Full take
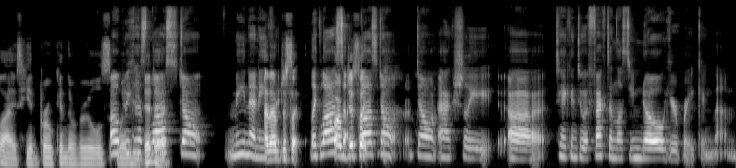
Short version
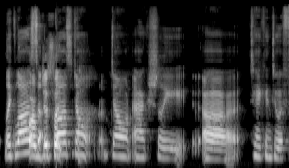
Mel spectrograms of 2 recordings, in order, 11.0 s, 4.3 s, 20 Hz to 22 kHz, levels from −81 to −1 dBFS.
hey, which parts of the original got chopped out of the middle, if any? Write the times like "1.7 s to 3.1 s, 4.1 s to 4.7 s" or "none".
none

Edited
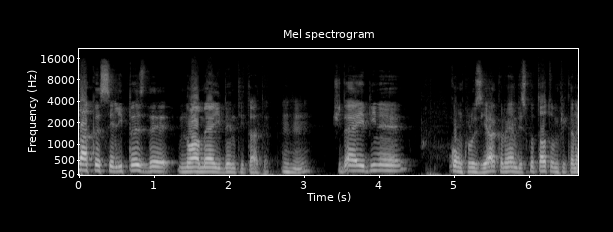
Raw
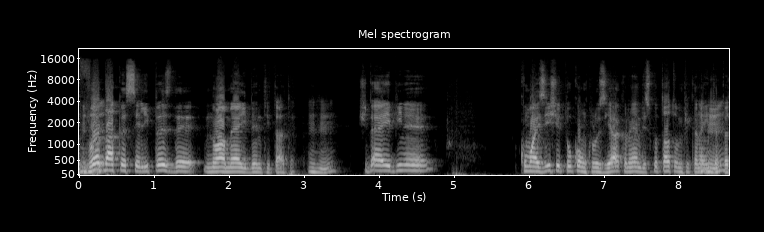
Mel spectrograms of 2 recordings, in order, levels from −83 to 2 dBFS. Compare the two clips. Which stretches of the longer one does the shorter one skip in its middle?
5.3 s to 6.6 s

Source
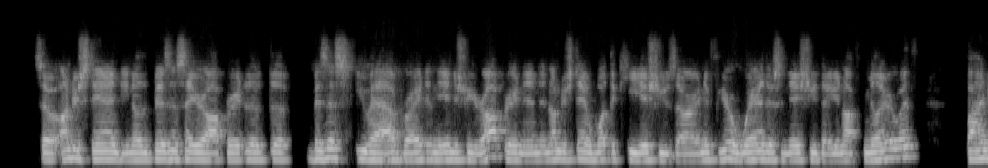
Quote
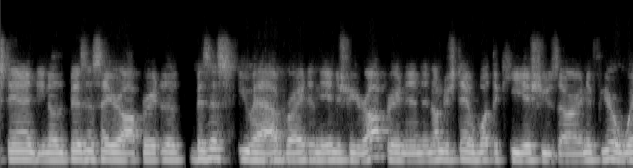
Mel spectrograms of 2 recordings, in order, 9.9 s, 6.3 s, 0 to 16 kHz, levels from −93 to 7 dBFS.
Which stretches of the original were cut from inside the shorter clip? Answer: 2.7 s to 3.0 s

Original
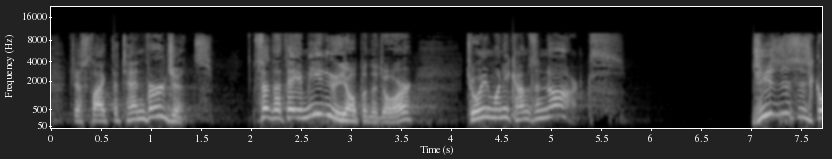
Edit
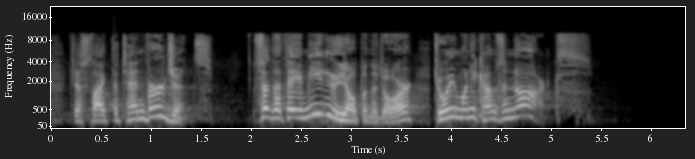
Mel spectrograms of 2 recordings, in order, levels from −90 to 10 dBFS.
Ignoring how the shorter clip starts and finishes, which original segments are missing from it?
3.8 s to 4.1 s

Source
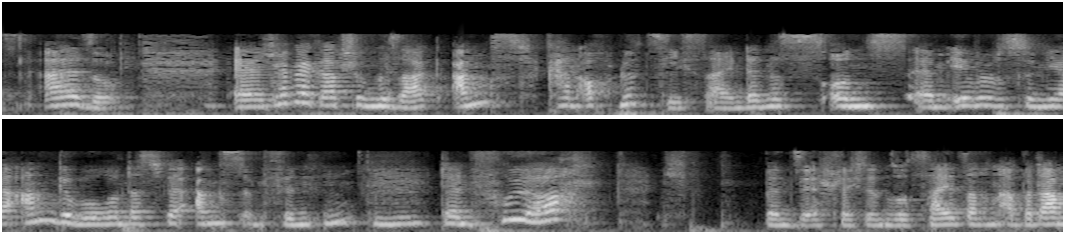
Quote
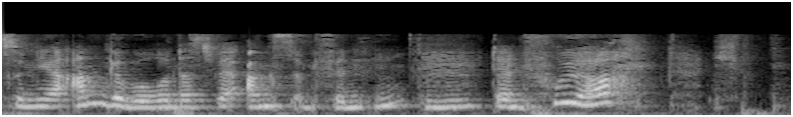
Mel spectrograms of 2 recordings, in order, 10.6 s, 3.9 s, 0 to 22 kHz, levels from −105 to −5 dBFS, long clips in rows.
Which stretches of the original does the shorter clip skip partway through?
none

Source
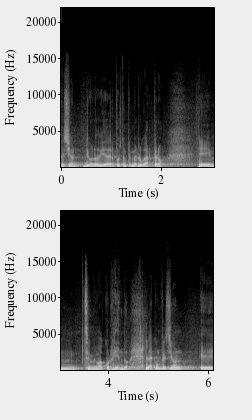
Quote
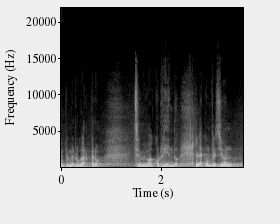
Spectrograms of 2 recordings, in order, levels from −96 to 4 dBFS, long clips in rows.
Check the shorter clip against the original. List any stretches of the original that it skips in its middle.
2.7 s to 3.5 s

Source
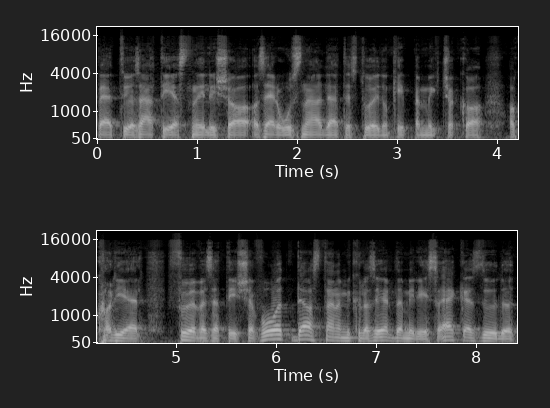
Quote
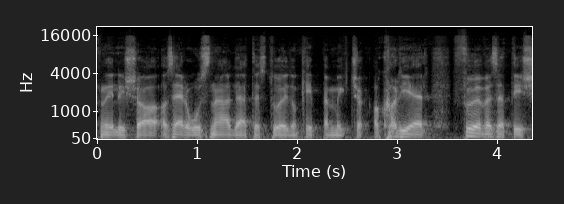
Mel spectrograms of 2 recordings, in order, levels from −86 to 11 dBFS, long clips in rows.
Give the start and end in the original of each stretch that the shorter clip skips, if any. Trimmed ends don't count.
3.6 s to 4.1 s

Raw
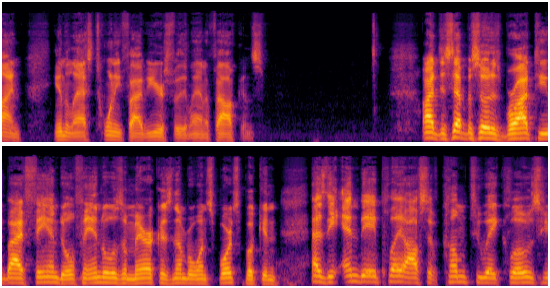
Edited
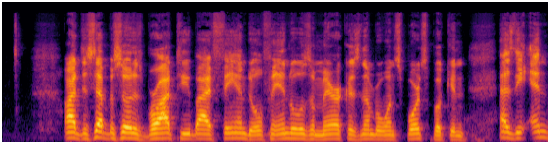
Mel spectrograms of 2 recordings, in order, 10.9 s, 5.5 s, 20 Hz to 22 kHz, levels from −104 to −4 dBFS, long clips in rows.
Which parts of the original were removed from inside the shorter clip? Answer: none

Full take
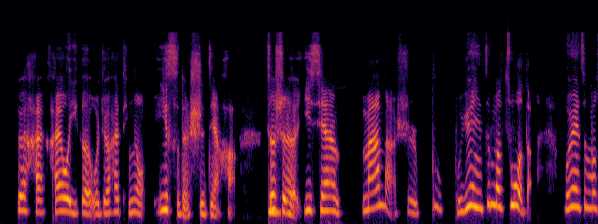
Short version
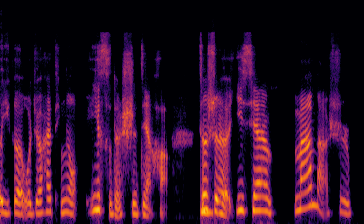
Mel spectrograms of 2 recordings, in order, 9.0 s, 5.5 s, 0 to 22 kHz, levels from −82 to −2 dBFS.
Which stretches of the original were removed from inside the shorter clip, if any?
none

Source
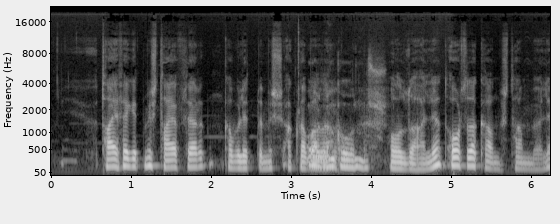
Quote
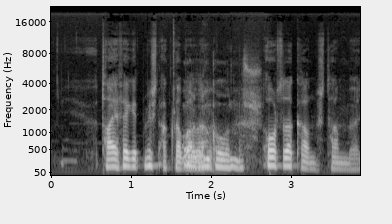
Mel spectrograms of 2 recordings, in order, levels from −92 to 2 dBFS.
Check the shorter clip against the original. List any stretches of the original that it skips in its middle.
1.3 s to 2.9 s, 4.2 s to 4.9 s

